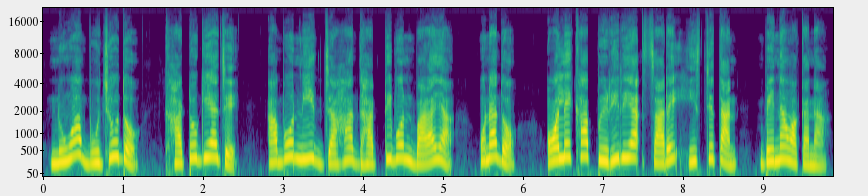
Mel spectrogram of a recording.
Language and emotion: Santali, fearful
